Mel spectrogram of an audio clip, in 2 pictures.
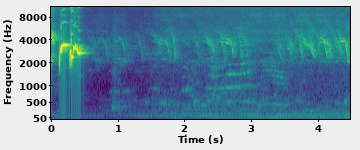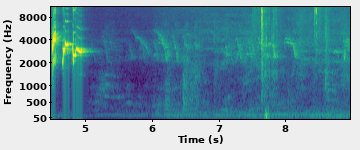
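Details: Sooty-headed bulbul lure song meant to draw replies from young birds: two loud, bright, bubbling phrases about four seconds apart over soft, scattered twittering and a faint low hum.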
